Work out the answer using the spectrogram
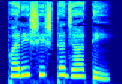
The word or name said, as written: ಪರಿಶಿಷ್ಟಜಾತಿ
